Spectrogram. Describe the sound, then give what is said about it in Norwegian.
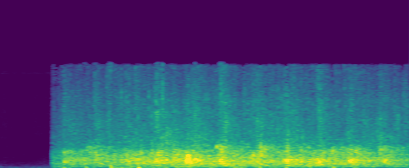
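Applause from a large crowd greeting Petro Poroshenko as he declares victory in Ukraine's presidential election in the evening, bursting in after a half-second of silence and continuing steadily, a dense wash of clapping with individual claps popping through, loud and sustained to the end. “Én tydelig fornøyd Petro Porosjenko ble møtt av applaus da han i går kveld kunne slå fast at han blir Ukrainas neste president.”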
